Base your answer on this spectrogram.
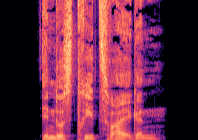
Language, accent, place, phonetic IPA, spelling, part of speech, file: German, Germany, Berlin, [ɪndʊsˈtʁiːˌt͡svaɪ̯ɡn̩], Industriezweigen, noun, De-Industriezweigen.ogg
- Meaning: dative plural of Industriezweig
